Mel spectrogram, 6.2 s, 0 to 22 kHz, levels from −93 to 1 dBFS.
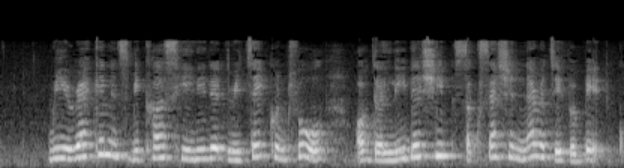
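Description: At 2.23 to 2.29 s the speech is briefly broken: damaged data in a compressed stream, which made the decoder misread frames and lose sync.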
